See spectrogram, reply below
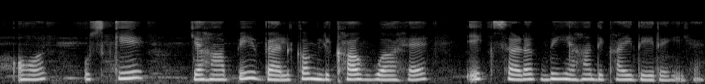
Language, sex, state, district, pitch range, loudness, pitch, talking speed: Hindi, female, Uttar Pradesh, Jyotiba Phule Nagar, 220-250 Hz, -18 LUFS, 230 Hz, 135 wpm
